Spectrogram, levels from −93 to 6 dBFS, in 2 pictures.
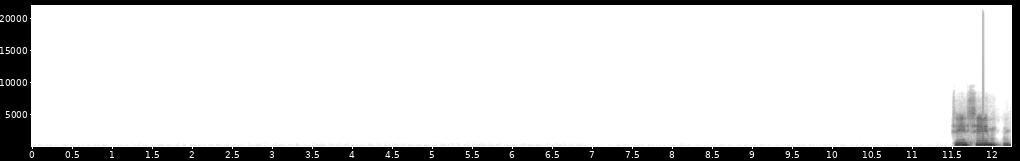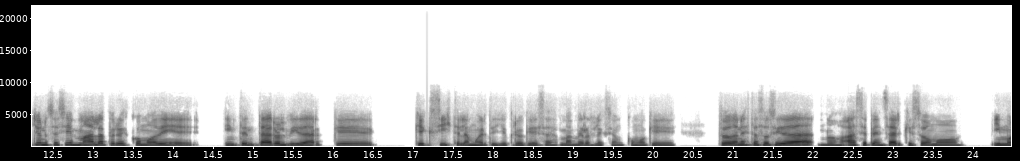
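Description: Speech with two blocks of digital silence, at 11.88 s (about 13 ms) and 17.16 s (10 ms). The samples drop straight to silence and return with no fade, so each hole is heard as a short tick. This is the gap left when the output buffer is not filled in time or a calculation yields invalid values. The abrupt edges and flat silence distinguish it from a faded dropout or concealed packet loss.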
